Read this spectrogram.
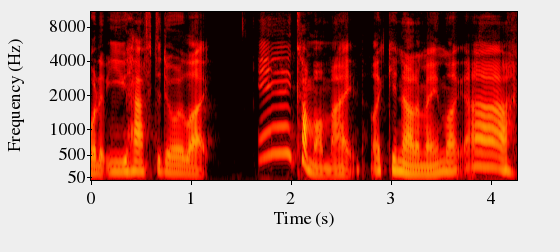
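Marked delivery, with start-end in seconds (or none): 1.7-2.7 cheeky, playful, joking, pitched-up tone. Showing how to haggle for a discount: cheeky joking haggling tone. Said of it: "in a cheeky manner".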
